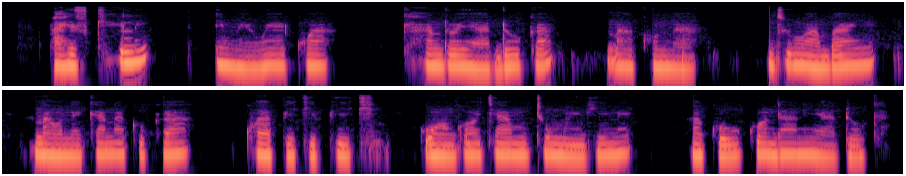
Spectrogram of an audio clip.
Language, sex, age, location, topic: Swahili, male, 18-24, Nakuru, finance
